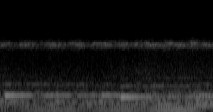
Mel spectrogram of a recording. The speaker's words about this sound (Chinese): 你打开窗，有一股温热的夏天的风吹了进来，空气中。有蝉鸣的声音，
